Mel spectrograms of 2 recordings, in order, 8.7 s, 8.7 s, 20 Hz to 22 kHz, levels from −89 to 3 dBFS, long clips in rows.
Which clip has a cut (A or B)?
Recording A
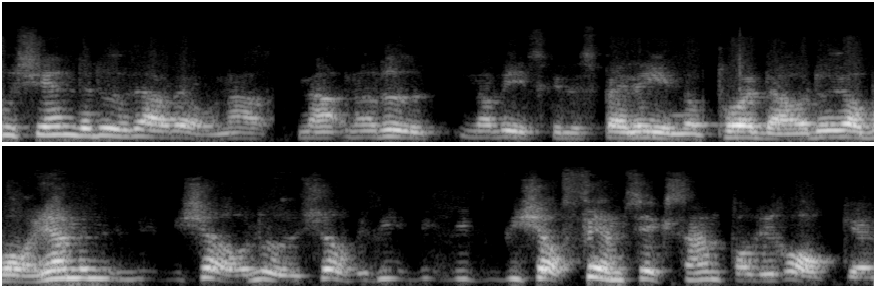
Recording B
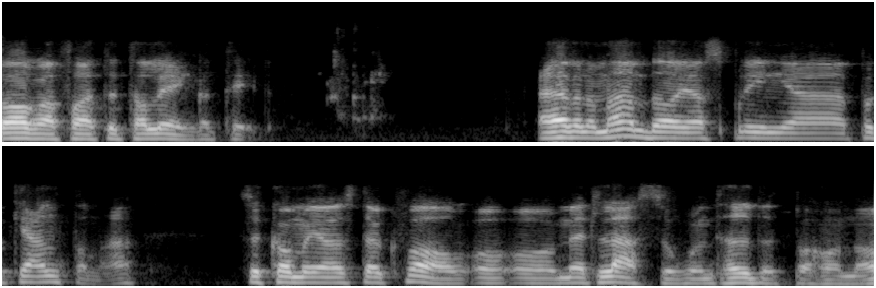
A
